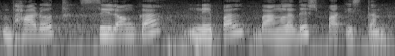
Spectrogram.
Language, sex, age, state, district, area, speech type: Bengali, female, 18-30, West Bengal, South 24 Parganas, urban, spontaneous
